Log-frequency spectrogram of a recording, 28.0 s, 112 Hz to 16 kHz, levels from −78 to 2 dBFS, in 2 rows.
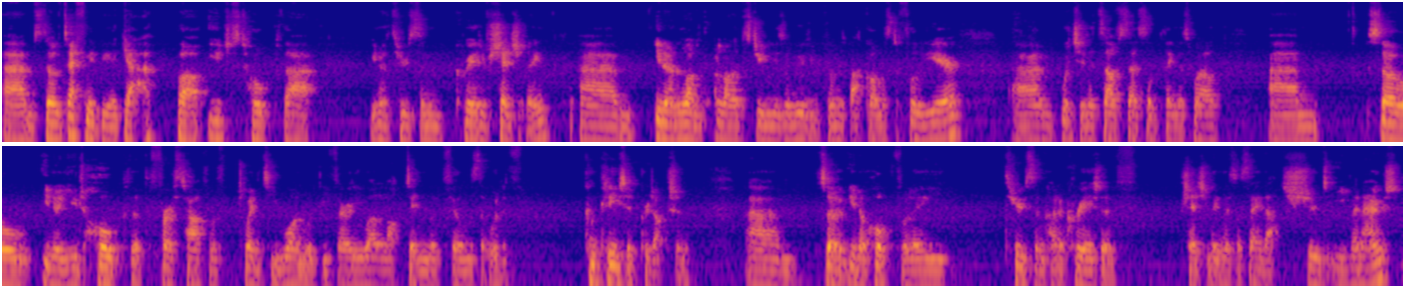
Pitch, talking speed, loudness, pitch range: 100 Hz, 185 wpm, -26 LUFS, 95-105 Hz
